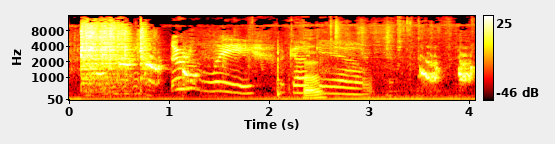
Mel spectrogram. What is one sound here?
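A young child speaks in a high voice.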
